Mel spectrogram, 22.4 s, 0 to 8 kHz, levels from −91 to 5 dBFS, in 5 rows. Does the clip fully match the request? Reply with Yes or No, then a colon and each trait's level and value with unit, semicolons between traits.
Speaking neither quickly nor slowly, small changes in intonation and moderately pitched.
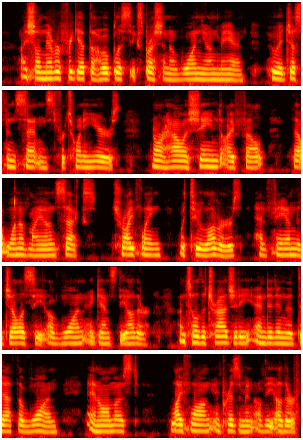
Yes: average, 160 wpm; narrow, 1.8 semitones; medium, 170 Hz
